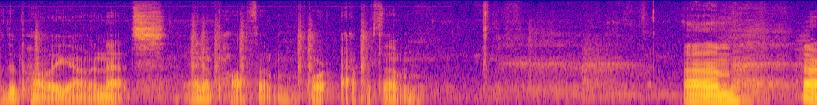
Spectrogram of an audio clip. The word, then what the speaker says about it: apothem: in these problems is this word here apothem or apothem different pronunciations you'll hear and what that is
